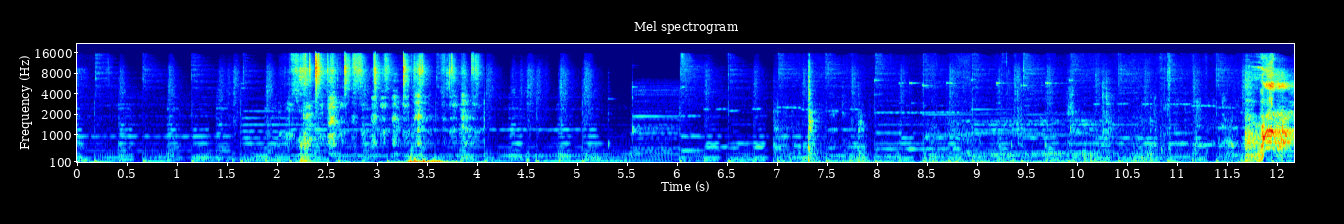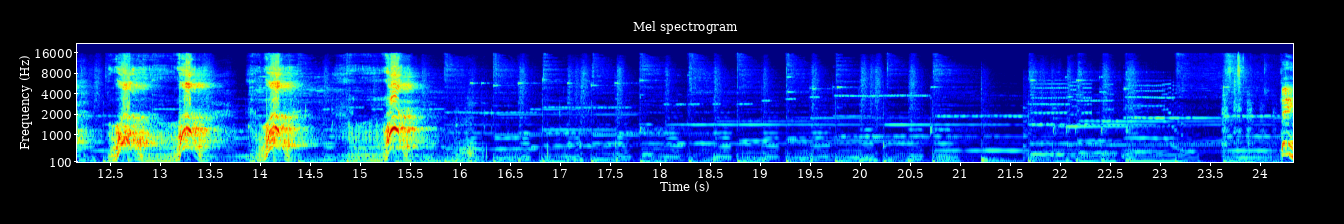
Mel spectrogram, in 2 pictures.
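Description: A dog barks in a quick run of four or five loud yaps, with sparse quieter sounds and a few scattered thumps before and after.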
